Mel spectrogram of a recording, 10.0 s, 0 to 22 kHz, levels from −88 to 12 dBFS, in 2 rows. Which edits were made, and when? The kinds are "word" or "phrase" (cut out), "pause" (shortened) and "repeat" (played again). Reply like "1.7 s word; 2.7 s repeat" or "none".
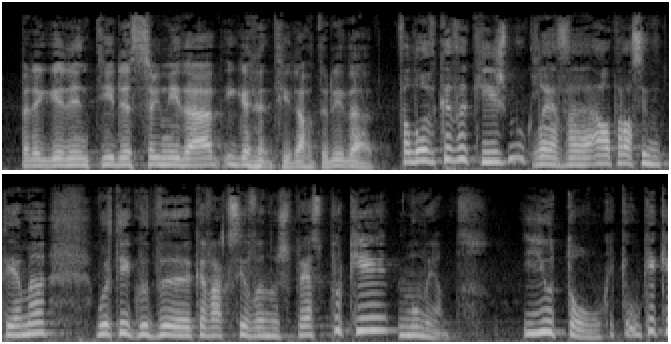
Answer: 2.9 s pause; 4.0 s word; 8.0 s word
